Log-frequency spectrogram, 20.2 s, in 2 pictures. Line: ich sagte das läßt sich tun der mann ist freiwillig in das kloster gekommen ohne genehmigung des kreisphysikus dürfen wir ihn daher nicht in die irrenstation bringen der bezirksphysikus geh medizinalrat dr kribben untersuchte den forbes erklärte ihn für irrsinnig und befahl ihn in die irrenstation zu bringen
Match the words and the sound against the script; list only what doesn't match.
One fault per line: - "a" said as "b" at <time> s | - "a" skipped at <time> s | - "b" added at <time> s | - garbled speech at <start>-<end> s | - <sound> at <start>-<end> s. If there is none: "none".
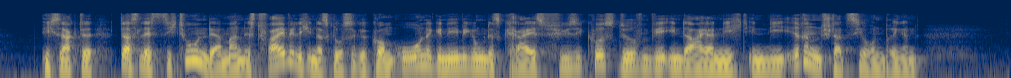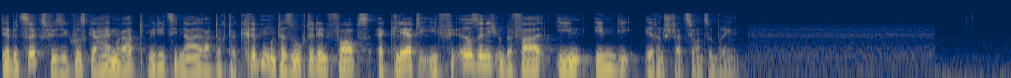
none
